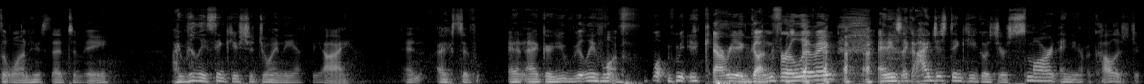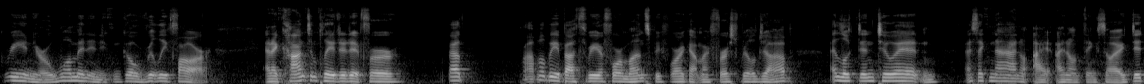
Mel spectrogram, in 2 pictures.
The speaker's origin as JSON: {"language": "English", "town": "Scranton", "region": "Pennsylvania", "country": "United States", "tie": "born there", "said": "I was born in Scranton, Pennsylvania. I did not grow up"}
